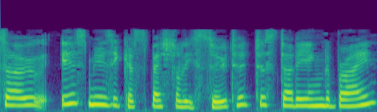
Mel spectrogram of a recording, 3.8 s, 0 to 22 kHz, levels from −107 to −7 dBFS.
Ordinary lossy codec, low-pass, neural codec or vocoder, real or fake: MP3, 32 kbps; 7.2 kHz; none; real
